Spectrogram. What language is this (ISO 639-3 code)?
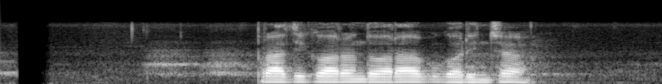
nep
